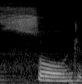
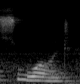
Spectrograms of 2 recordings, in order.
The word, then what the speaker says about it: sword: Please, the word is pronounced sword, not sword. The W is silent.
